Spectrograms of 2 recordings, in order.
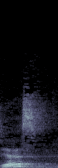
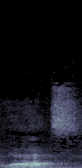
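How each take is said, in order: First: The pitch rises from a high point. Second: The pitch rises, then falls. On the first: "High rise" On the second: "Rise fall"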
